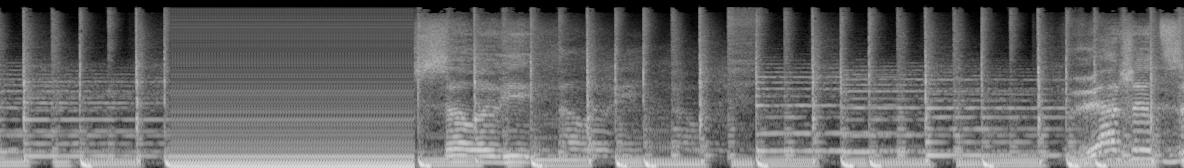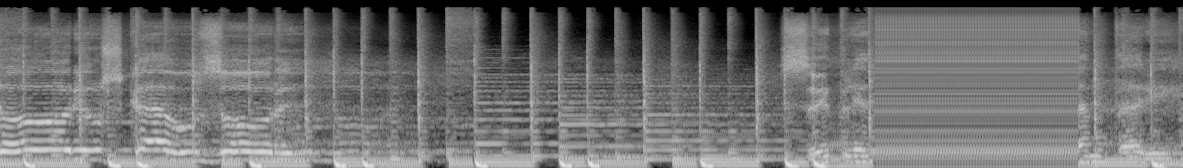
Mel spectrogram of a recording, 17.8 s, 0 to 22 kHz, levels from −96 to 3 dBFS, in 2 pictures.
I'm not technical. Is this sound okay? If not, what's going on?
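No. A system hang loop hits from 1.30 to 3.12 s and from 15.47 to 16.98 s. The computer briefly froze while the sound hardware kept replaying the same 21 ms scrap, producing a steady buzz about 47 times per second. Roughly two seconds and one and a half seconds of real audio are lost.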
